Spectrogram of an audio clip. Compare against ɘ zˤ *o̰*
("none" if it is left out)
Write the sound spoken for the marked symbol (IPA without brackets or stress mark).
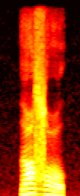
o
